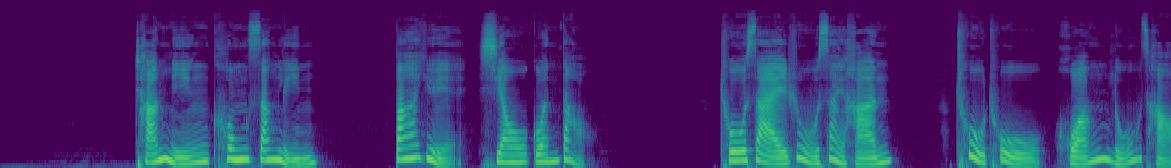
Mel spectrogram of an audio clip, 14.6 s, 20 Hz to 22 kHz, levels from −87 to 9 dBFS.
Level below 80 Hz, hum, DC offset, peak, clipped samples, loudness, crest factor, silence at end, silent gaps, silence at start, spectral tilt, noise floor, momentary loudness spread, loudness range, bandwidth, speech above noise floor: -50 dBFS; none; under 0.1%; -4 dBFS; under 0.1%; -19 LUFS; 16 dB; 0 s; none; 1.7 s; -6.5 dB/octave; under -90 dBFS; 13 LU; 4 LU; 13.5 kHz; over 72 dB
